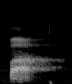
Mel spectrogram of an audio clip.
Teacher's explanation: पा ओष्ठ भी है, स्पर्श व्यंजन भी है, अल्पप्राण है और अघोष है।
